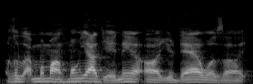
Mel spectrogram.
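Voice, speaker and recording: A man's voice: on the low side, a little fast. A man chatting loosely with friends, joking and swearing freely. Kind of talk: casual chat among friends.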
